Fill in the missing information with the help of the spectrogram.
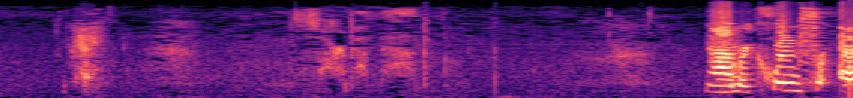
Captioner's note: whispered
